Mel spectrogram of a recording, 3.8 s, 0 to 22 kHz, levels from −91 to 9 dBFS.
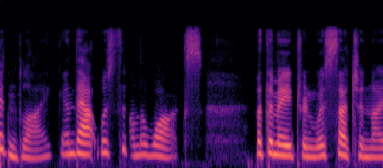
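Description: At 1.29 s the speech makes a skip ahead: roughly 0.7 s of audio was discarded while later packets were already queued, so playback jumps forward with no fill. On the waveform the envelope splices abruptly. The spectrogram shows harmonic tracks breaking discontinuously at one vertical seam.

Right after, from 1.39 to 1.63 s, a jitter buffer speed-up plays the audio at 112% speed. The receiver cut out around 40 ms in pitch-period-sized pieces to shrink its backlog. A second speed-up runs from 2.54 to 3.75 s at 109%, removing about 100 ms. Both stretches sound hurried but keep the same pitch. On a spectrogram, harmonic spacing stays constant while syllables and formant movements compress in time. The waveform shows small splice irregularities. Throughout, the Opus call path confines content to below about 12 kHz, visible as an empty band above that.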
